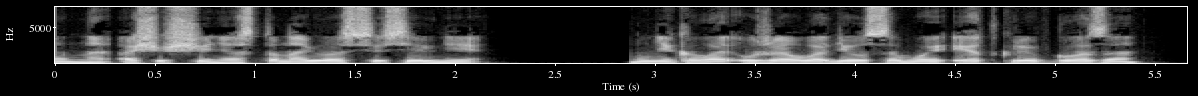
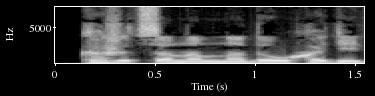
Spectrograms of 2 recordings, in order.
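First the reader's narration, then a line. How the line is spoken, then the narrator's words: Sighing. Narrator (Russian): вздохнул Лунин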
